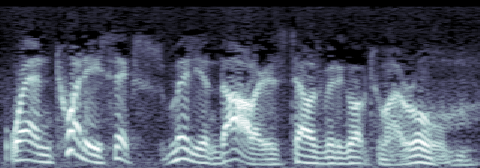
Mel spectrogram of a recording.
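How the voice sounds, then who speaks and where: A man's voice: on the low side, expressive, normal speed, a bit bright. An actor playing a suspicious, combative young man engaged to an heiress, in a radio drama heard through an old AM radio broadcast. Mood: bitter. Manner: tense, defiant. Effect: old AM radio broadcast sound. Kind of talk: 1970s radio drama acting. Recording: dull lo-fi old radio broadcast with faint hiss.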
